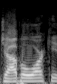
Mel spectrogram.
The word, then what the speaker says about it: Jabberwocky: Yeah, actually, the Jabberwocky in Jabberwocky, is that how you say it? – Yes.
